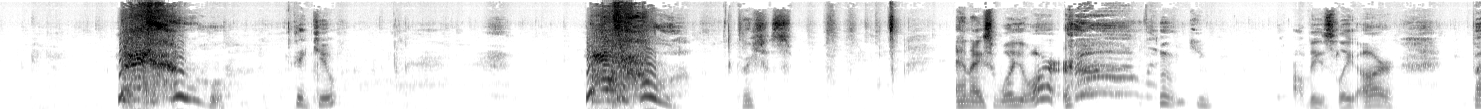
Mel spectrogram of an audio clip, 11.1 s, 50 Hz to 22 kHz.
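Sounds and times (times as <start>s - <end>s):
person sneezing: 0.9s - 1.7s, 4.4s - 5.2s
speech: 1.6s - 2.6s, 5.0s - 6.0s, 7.2s - 11.1s.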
